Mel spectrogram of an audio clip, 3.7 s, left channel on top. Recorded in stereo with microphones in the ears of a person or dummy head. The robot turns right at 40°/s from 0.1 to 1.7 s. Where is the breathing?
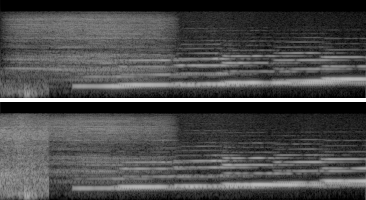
No breathing in this recording.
